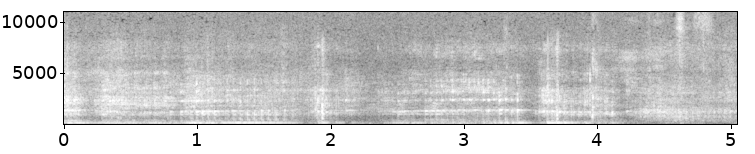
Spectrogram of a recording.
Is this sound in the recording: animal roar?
yes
